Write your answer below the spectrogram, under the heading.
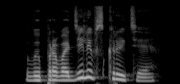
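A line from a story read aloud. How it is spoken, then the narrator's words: Plain question. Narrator (Russian): спросил хиллер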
